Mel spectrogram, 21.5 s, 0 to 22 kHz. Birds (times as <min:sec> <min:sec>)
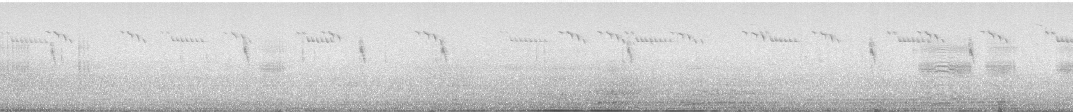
0:10.2 0:21.4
